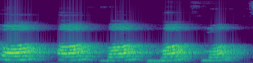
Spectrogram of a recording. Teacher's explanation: উচ্চারণ করতে ঠোঁট মিলাতে হয়, ঠোঁট বা ওষ্ঠ। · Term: ওষ্ঠধ্বনি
